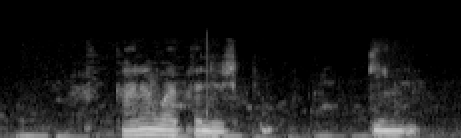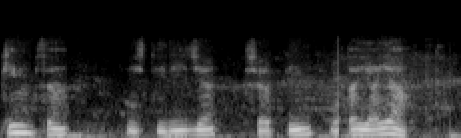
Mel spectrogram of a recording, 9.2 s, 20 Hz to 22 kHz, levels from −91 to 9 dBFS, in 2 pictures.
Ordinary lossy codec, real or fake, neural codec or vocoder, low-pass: Opus, 32 kbps; real; none; 7.2 kHz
